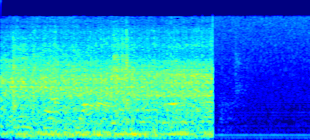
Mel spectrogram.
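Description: A crowd at a street procession makes a loud, busy noise.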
